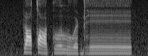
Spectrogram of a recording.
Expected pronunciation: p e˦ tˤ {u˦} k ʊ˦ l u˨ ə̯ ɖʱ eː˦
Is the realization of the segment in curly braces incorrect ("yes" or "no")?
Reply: yes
